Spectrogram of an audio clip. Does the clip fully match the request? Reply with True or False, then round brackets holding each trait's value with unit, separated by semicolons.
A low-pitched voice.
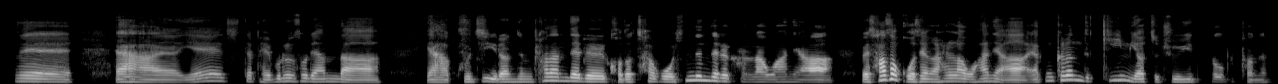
True (125 Hz)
